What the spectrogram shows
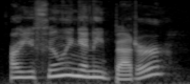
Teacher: Yes and no questions, a question with yes or no answer. We will raise our pitch at the end of the question.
